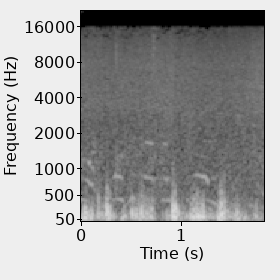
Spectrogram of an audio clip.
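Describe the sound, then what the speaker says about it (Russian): Leaves rustling in strong wind outdoors in nature, a soft uneven swishing in short gusts, close to the microphone, with no talk over it. "Видите, листья все шуршат."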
